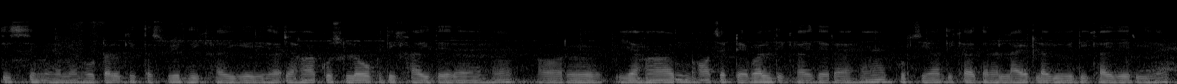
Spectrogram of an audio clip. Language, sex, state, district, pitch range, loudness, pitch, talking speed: Hindi, male, Maharashtra, Nagpur, 95-100 Hz, -42 LUFS, 95 Hz, 185 wpm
